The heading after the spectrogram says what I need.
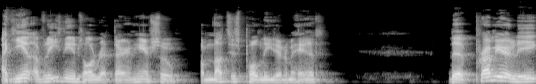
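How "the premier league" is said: loud, fake French accent. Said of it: "with a French accent".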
